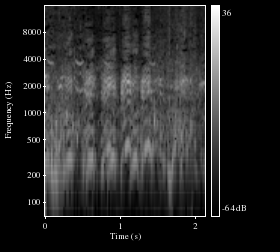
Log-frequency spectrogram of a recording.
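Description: Small ducklings, about seven weeks old, quack in a rapid, overlapping series of nasal calls, close and fairly loud.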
